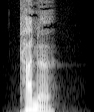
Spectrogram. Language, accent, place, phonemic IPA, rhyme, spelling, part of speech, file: German, Germany, Berlin, /ˈkanə/, -anə, Kanne, noun, De-Kanne.ogg
- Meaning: 1. jug, pitcher, pot, can (container for pouring fluids, especially beverages, often having spout and handle) 2. a bottle, typically of beer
